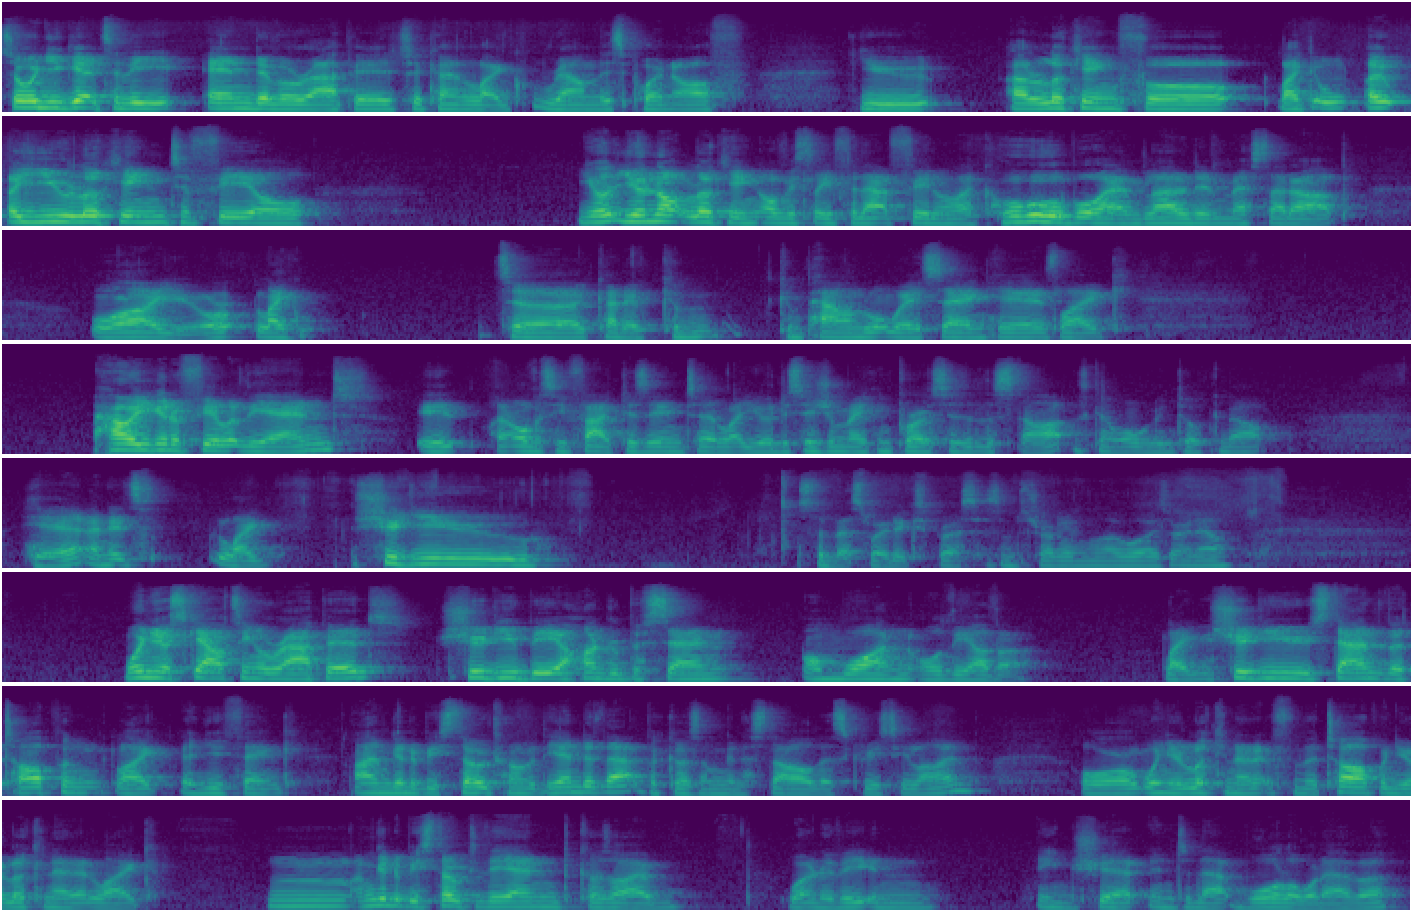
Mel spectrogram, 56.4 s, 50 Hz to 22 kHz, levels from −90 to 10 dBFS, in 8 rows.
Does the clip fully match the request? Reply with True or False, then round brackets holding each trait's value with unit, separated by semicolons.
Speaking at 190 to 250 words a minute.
True (200 wpm)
